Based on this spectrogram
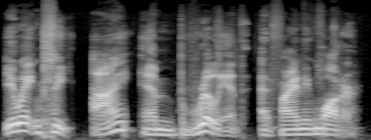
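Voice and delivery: high, proud little voice; small creature showing off; Twigleg, boastful little mannequin. A narrator's reading. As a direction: boast with emphatic swoops.

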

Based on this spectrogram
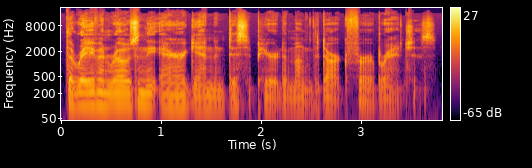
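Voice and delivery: ordinary delivery

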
